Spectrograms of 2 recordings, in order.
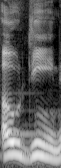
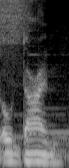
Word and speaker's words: Odin: So, so what I will say is Odin is on the council. I knew it was Odin is 100% on the council. It's time for a Jeremy touch base. Also, you pronounced it Odine previously.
